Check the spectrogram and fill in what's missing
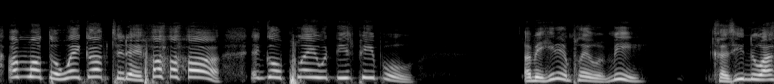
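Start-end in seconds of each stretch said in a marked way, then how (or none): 0.1-4.2 high, gleeful mock voice with a laugh; mocking imitation. Host mimics the coworker who came just to leave, mockingly. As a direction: parody him in a high-pitched gloat. Imagined words of the man who left.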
